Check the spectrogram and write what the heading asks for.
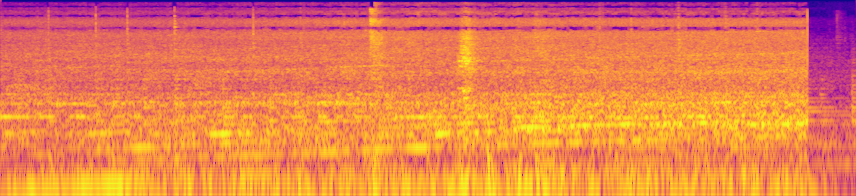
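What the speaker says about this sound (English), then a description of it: "This is the interior of the train." Steady rumble inside a moving passenger train on the way to Chester, with continuous broadband rolling noise and low hum throughout, cutting off abruptly near the end.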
